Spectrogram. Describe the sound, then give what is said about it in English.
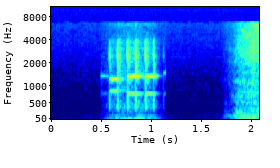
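A quick run of electronic telephone keypad tones as a phone number is redialed to reach a caller, several beeps in steady succession, fairly loud, followed after a short pause by a burst of hissy line noise. “And we'll just have to keep trying until we get him on the line, okay?”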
